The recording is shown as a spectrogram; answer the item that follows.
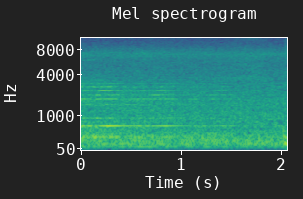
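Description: Steady airy hiss of an electric pedestal fan running beside the microphone, in a short pause in a man's speech.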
